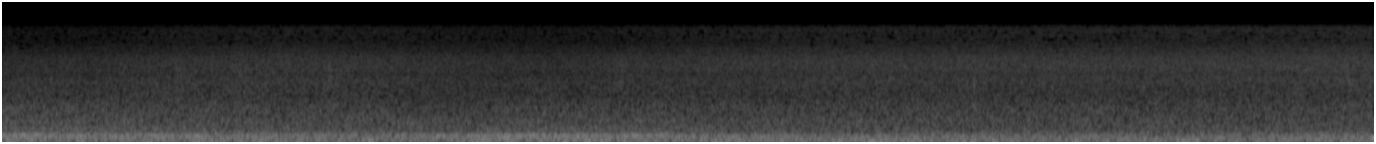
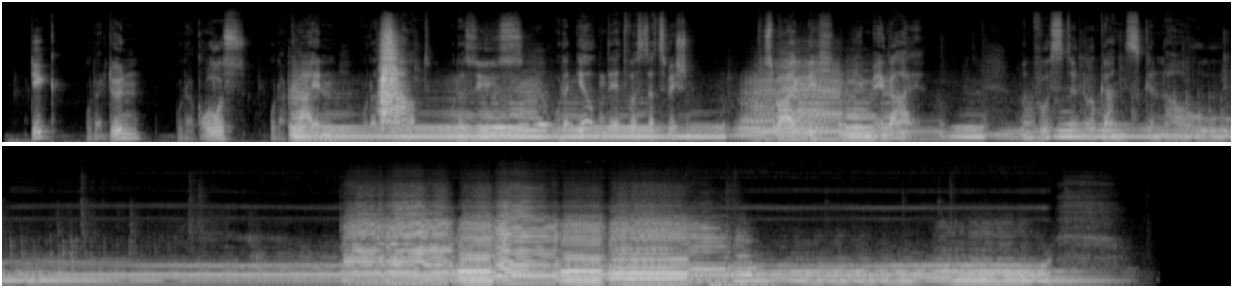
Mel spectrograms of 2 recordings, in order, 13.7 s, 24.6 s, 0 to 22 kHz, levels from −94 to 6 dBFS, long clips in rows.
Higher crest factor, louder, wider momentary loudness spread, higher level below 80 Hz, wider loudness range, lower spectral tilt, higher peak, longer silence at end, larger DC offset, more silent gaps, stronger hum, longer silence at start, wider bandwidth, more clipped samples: second, 14 dB vs 22 dB; second, -50 LUFS vs -24 LUFS; second, 2 LU vs 14 LU; second, -56 dBFS vs -48 dBFS; second, 1 LU vs 10 LU; about the same, -5 dB/octave vs -6 dB/octave; second, -36 dBFS vs -2 dBFS; second, 0 s vs 1.05 s; neither; neither; neither; second, 0 s vs 0.3 s; second, 11.5 kHz vs 13.5 kHz; neither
